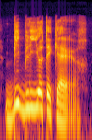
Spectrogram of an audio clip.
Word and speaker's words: bibliothécaire: Then un bibliothécaire. Bibliothé, remember in French the H doesn't exist, so you don't pronounce it.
